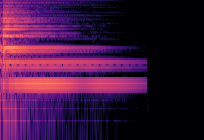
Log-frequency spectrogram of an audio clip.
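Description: A single bell ding sound effect for the notification-bell button, struck once and ringing out over about a second and a half as it fades.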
